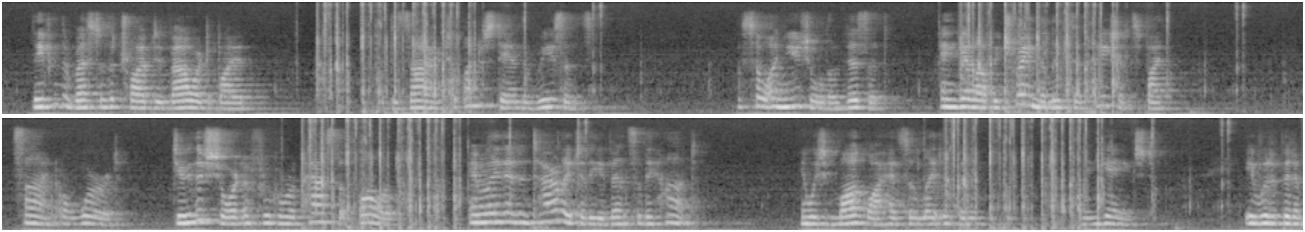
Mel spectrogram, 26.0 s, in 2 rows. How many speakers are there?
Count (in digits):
1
